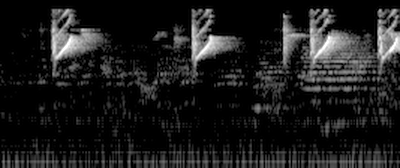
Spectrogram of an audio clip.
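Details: Sunbird kept as a lure bird, described as a strong singer, from Long Thành, Đồng Nai, Vietnam: sharp, high, thin upswept notes, three to four short bursts roughly a second apart, over a low background hum.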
